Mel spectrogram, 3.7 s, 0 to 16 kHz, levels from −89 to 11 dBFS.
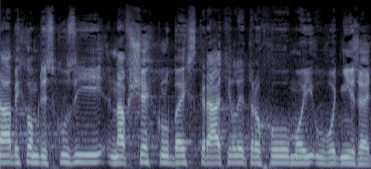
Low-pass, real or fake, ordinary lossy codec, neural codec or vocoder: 14.4 kHz; real; MP3, 64 kbps; none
